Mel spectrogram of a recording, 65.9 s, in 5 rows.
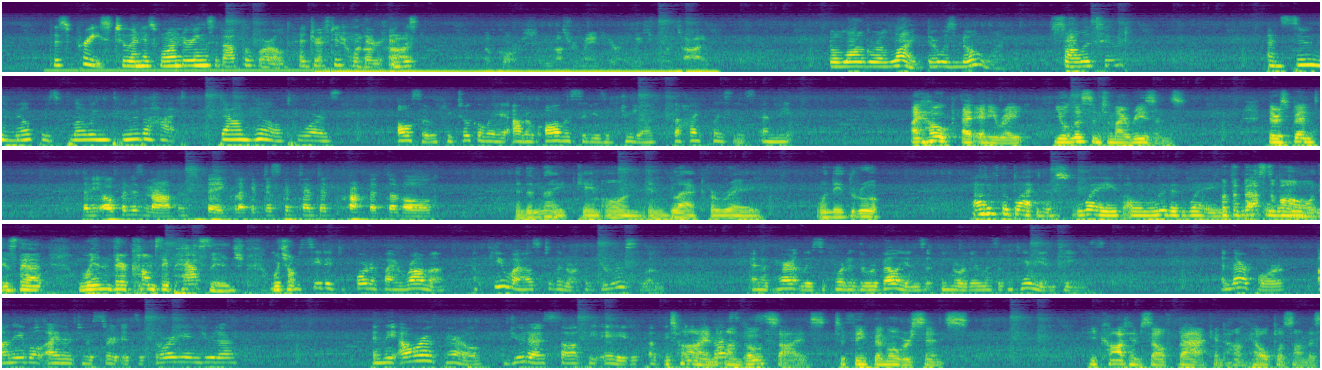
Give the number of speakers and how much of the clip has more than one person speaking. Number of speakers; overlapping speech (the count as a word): ten, about 6%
